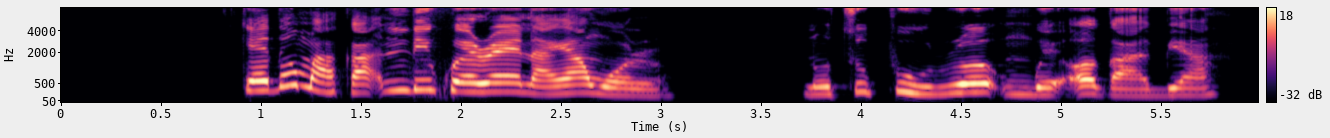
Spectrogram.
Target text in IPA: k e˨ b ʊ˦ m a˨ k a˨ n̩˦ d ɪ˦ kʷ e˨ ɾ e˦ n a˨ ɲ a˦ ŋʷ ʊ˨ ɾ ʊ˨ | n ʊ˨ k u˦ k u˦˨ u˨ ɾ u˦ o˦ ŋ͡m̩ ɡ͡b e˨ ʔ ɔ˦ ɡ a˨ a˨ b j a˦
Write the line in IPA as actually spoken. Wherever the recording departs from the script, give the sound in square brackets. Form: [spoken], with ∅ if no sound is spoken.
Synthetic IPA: k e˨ [d] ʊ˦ m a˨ k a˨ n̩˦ d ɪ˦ kʷ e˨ ɾ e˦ n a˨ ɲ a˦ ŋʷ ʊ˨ ɾ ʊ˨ | n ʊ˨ [t] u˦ [p] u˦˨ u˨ ɾ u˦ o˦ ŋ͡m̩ ɡ͡b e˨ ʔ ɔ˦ ɡ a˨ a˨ b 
